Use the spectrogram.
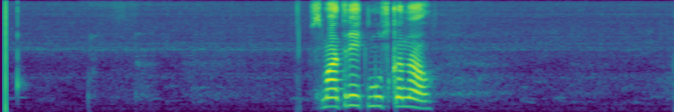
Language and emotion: Russian, positive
